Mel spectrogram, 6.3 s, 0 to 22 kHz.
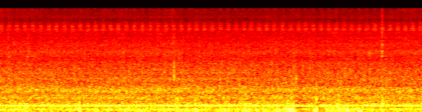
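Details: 2011 Volvo XC90 idling after PCV valve replacement: steady, even idle with constant low hum and no whistle or hiss; engine whistle fixed, running smoothly.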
